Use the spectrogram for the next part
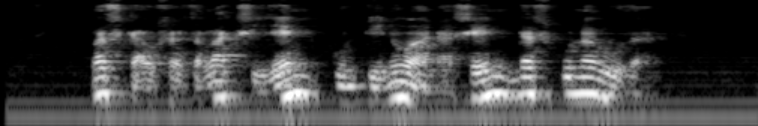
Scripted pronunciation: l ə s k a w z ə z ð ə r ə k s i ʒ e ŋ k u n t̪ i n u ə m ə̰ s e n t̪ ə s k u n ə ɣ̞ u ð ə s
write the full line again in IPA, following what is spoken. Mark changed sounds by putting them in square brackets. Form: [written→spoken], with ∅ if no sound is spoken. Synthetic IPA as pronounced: l ə s k a w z ə z ð ə [r→l] ə k s i [ʒ→ð] e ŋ k u n t̪ i n u ə [m→n] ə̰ s e n [t̪→d̪] ə s k u n ə ɣ̞ u ð ə s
